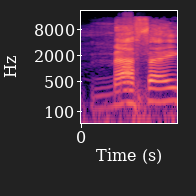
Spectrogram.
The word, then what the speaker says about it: Maffei: And the controversy, this is Mafia Maff How do you pronounce that? Maffei Maffei versus Andretti.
